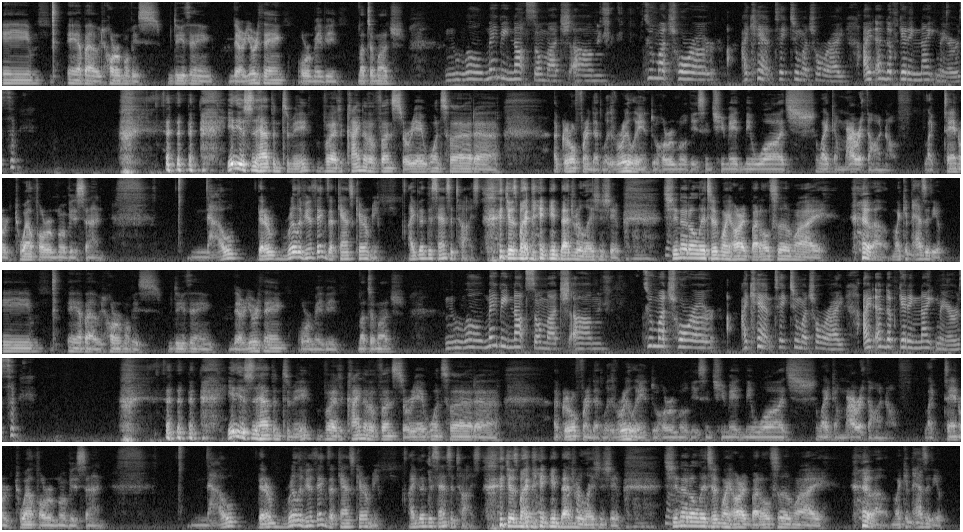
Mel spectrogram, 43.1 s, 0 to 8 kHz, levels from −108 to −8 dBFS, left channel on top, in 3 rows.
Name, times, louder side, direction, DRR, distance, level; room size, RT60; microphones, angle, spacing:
voice 1, 0.0-5.0 5.3-6.0 16.1-22.4 22.7-27.8 28.2-30.9 31.6-32.3 32.6-34.4 34.8-41.2 41.5-42.8, left 3 dB, 65° left, 0.6 m, -35 dB
voice 2, 6.6-9.0 9.6-10.7 11.1-14.6 35.3-35.5 36.6-36.9 37.2-37.6 38.7-39.1 42.3-42.7, right 3 dB, 55° right, 0.5 m, -43 dB
2.6 x 2.0 x 2.9 m
head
